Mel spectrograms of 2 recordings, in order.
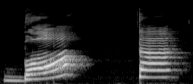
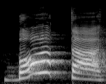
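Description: First: "Bota" split by a long pause, first syllable rising high. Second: "Bota" joined up as one word, falling at the end; whole word. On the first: Teacher building a word from syllables, "Bota" syllable by syllable. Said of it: "E ficou como?". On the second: Teacher naming the winter boot, "Bota" as a whole word. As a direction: say "Bota" whole, without the pause. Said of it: "que a gente utiliza". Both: Shown as a demonstration.

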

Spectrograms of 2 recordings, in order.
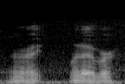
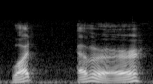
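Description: First: Said in the usual way. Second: Slow, drawn-out sassy whatever. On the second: Pretend. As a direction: stretch Whatever out like a snotty teen. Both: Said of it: "I know I'm terrible".

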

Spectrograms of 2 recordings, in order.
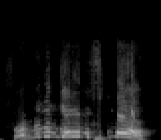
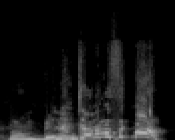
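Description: First: High-pitched retort, sıkma stressed; squeaky toy snapping back. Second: Said in the usual way. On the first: Acted. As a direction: answer back in a squeaky character voice. Second character answers back.

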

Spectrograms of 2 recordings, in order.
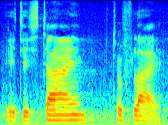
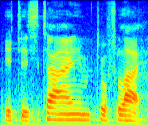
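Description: The two takes are said the same way.

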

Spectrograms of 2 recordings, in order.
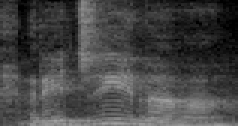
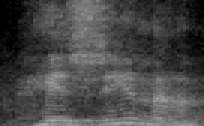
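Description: First: "Regina" with Italian R and "dj": reh-DJEE-na; Italian pronunciation. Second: "Regina" with breathed R and "zh": heh-ZHEE-na; Brazilian pronunciation. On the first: Teacher models Italian word before the familiar name, Italian pronunciation. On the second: Teacher asks who knows someone so named, Brazilian pronunciation. Portuguese name after the Italian word. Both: Shown as a demonstration.

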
